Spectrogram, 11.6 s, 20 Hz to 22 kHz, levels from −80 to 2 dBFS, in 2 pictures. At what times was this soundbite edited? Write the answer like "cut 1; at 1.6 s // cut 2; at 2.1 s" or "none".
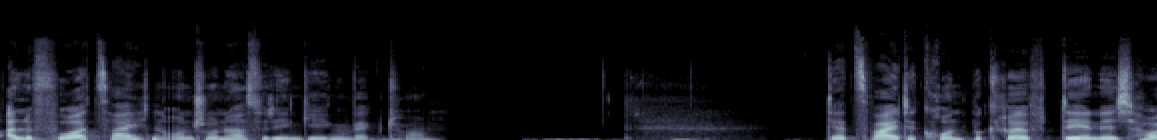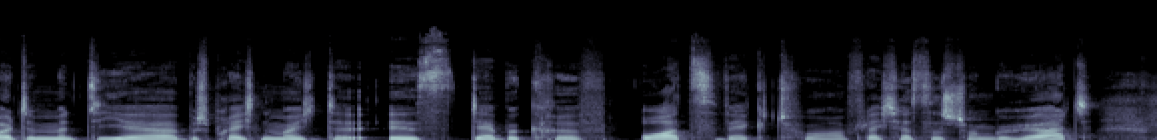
none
